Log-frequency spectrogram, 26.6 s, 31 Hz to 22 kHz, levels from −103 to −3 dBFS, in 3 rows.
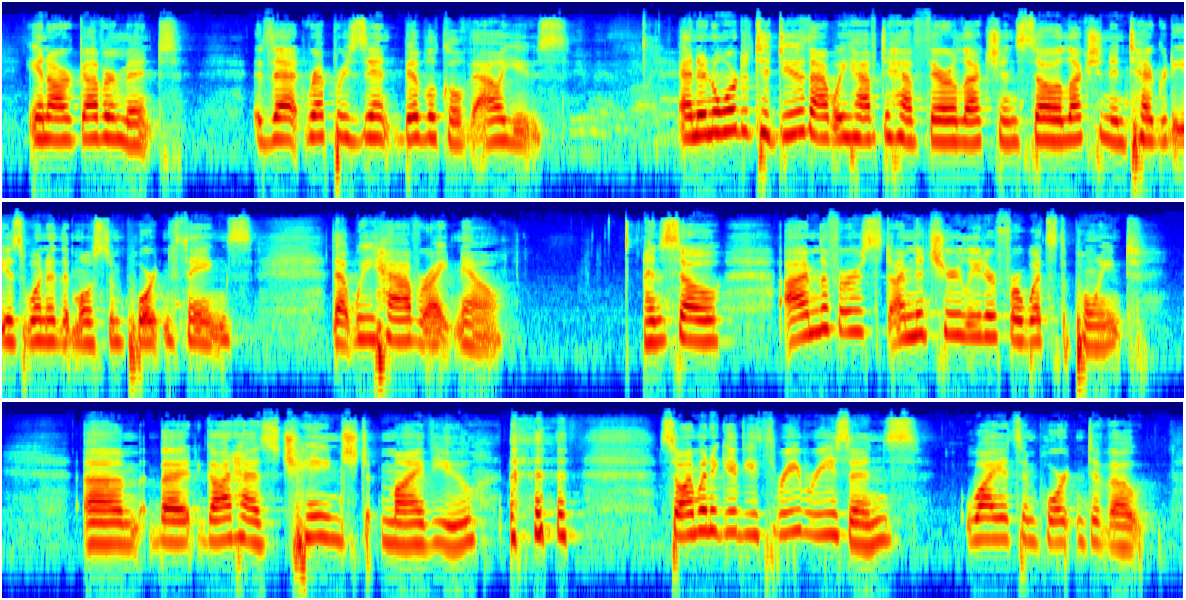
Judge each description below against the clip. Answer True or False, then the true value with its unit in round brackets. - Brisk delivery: False (150 wpm)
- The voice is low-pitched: False (225 Hz)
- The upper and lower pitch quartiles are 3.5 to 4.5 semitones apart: False (2.9 semitones)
